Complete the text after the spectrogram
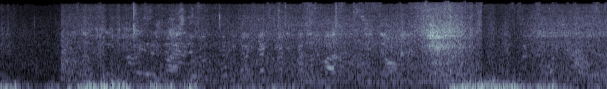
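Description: Footsteps of several people walk along a metal deck.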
